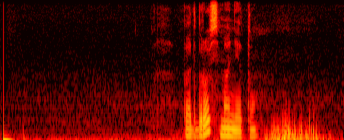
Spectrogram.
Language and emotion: Russian, neutral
